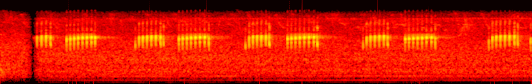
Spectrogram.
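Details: Schlegel's green tree frog in a sedge thicket at Itsukushima Wetland giving light, castanet-like calls: eight quick rattling bursts of fast clicks arriving in pairs and singles through the clip, with a brief knock near the start.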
